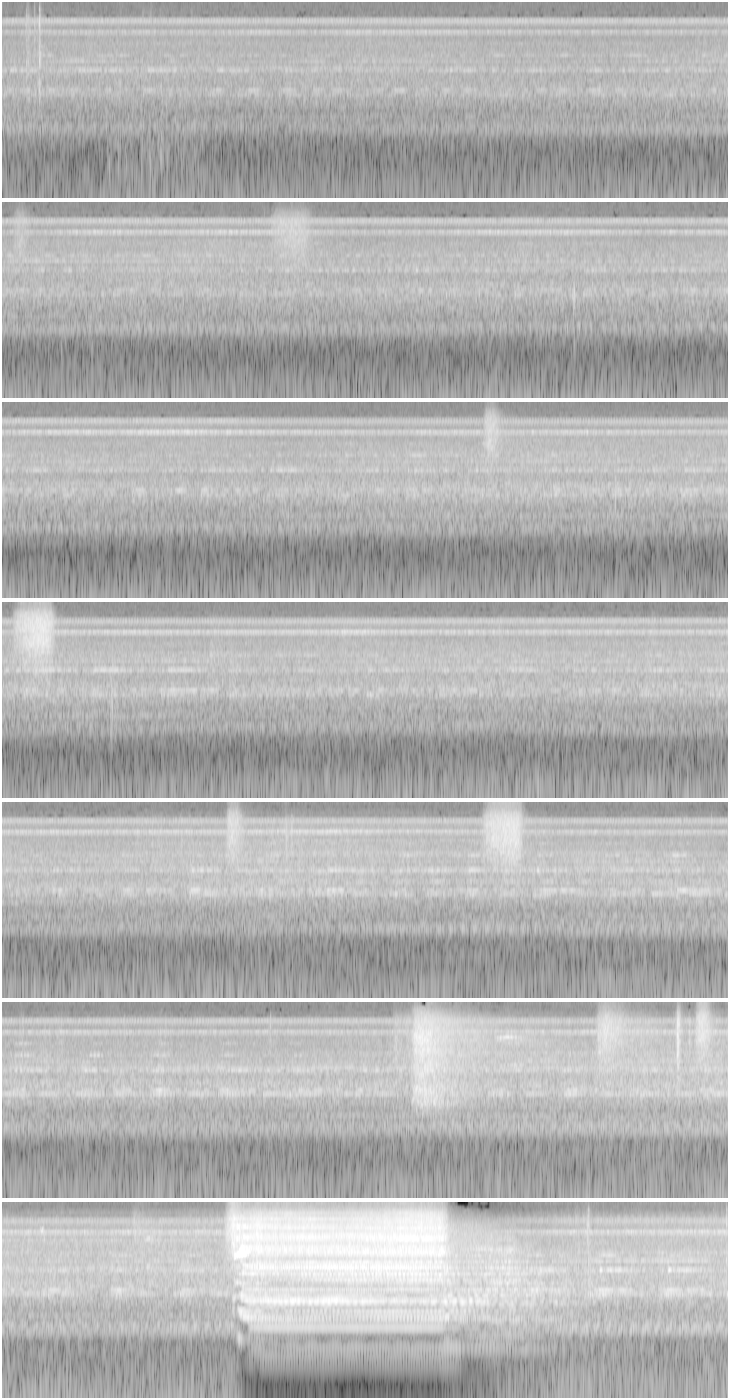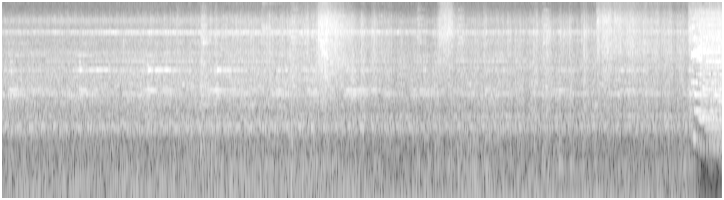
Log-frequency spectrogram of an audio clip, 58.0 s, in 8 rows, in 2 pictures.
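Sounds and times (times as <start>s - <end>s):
diesel locomotive engine rumble: 0.0s - 58.0s
rail noise: 0.0s - 58.0s
train horn chord: 45.8s - 49.4s, 57.7s - 58.0s.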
